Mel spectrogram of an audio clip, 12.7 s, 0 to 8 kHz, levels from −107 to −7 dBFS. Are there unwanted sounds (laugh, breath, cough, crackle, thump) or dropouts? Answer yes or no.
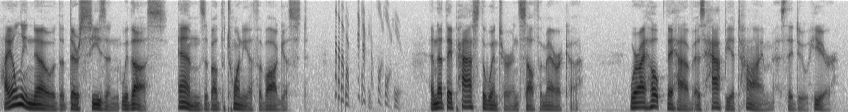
yes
